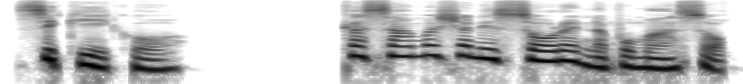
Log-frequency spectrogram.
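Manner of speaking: ordinary delivery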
